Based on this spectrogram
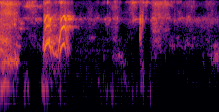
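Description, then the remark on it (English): A male dog behind a fence, eager to get out, barks and growls, with a loud pair of sharp, whiny barks early on followed by quieter low rumbling and scattered noises. No one speaks. “He kind of growls a little bit.”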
